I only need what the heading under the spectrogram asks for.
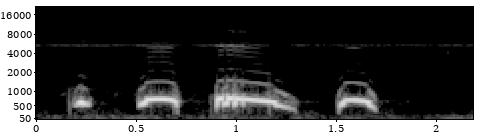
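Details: A spotted dove calls out to its companions with one clear phrase: a short clipped coo, then a steady hollow coo, a long drawn coo sliding lower, and a final shorter coo, all mid-pitched and mellow.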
